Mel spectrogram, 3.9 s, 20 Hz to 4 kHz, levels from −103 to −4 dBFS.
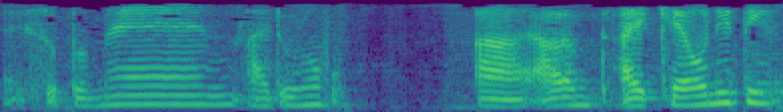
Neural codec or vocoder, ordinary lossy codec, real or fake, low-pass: none; MP3, 16 kbps; real; 3.6 kHz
